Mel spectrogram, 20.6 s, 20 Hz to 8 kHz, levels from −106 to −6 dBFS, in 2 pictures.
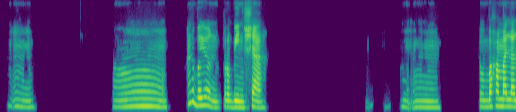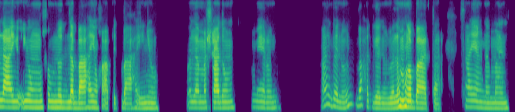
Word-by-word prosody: Mm. 175 -3 -9 1.6
Ah 185 +1 -1 0.5
ano 295 +2 +1
ba 205 - +5
'yon 190 -8 +1
probinsya? 160 -1 +3 2.5
Mm, 175 -3 -14
mm. 165 0 -5 0.9
O - - -2
baka 185 +1 +4
malalayo 175 -4 +5
yung 160 0 0
sumunod 155 -1 0
na 150 - +6
bahay 145 +2 +2
yung 145 - -7
kapit-bahay 135 0 -5
niyo? 140 -1 -3 0.6
Wala 150 0 -3
masyadong, 150 +1 0 0.3
meron. 155 -2 -7 0.9
Ay 215 +5 -7
ganon 175 +6 -5
bakit 205 -6 -7
ganon 135 -2 -3
walang 160 +6 +4
mga 165 -3 +7
bata, 135 -3 +1 0.5
sayang 165 -4 -4
naman. 140 0 -5
160 Hz, 85 wpm, -22 LUFS, 150-175 Hz, 2.5 s, mga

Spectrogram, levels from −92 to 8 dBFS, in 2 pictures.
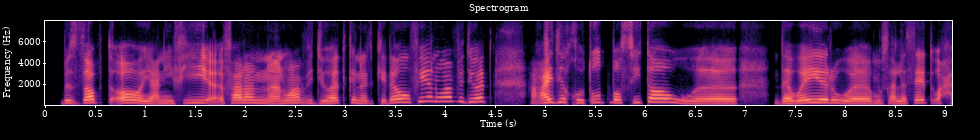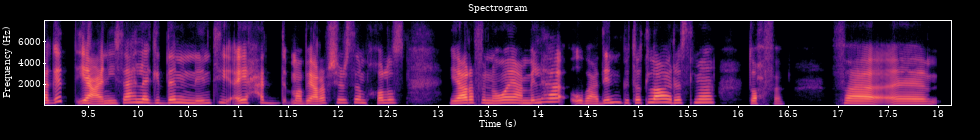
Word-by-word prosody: بالضبط 265 +5 +2
آه، 255 0 +4
يعني 220 0 -2
في 255 -1 0
فعلًا 250 -2 +2
أنواع 240 +3 0
فيديوهات 230 +1 -2
كانت 235 -5 -5
كده، 275 +9 +1
وفي 320 +4 -5
أنواع 395 0 0
فيديوهات 365 -1 -2 0.4
عادي 280 +7 +6
خطوط 275 +2 -5
بسيطة، 285 +5 +3
ودواير، 220 +2 +2
ومثلثات، 215 +2 0
وحاجات 305 +12 -2
يعني 225 -1 +4
سهلة 285 +2 -1
جدًا 255 +1 -4
إن 265 -4 -4
أنتِ 250 +5 -9
أي 275 0 +2
حد 235 -5 -8
ما 225 - -3
بيعرفش 225 +4 +1
يرسم 275 0 -7
خالص 260 +3 -7 0.4
يعرف 255 +4 +3
إن 240 -2 -6
هو 245 +3 0
يعملها، 270 - -1
وبعدين 235 +7 -5
بتطلع 295 +4 0
رسمة 285 +2 -4 0.3
تحفة 225 0 -7 0.5
ف 235 - -15
آآ 210 -1 0
250 Hz, 130 wpm, -23 LUFS, 225-280 Hz, 0.5 s, عادي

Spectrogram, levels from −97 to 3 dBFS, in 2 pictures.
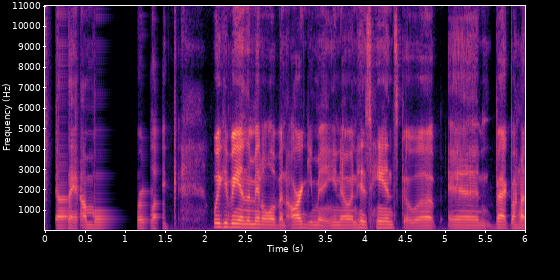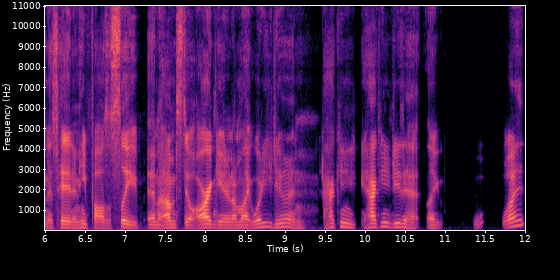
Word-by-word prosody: I'm 140 +1 -1
more, 140 0 -9 0.5
like 130 -1 -9 0.4
we 190 0 +5
could 195 0 -2
be 185 -1 +11
in 165 -1 +6
the 165 - +2
middle 155 -2 +1
of 145 - -5
an - - -3
argument, 145 -5 0
you 145 - -5
know, 145 0 -2
and 140 +1 -5
his 155 -2 +1
hands 155 -1 +1
go 135 - -8
up 135 -1 -2 0.2
and 140 -1 -3
back 150 -1 +2
behind 140 -1 -1
his 130 - -2
head 155 -2 +4
and 140 - -5
he 165 - -1
falls 140 -2 -2
asleep 145 0 +3
and 155 -1 -2
I'm 160 0 +3
still 150 -1 +1
arguing. 150 -3 +4
I'm 150 0 -2
like, 150 -2 -1
"What 175 +3 -2
are - - -5
you 200 - -10
doing? 175 -5 -6 0.2
How 185 - -2
can 195 -1 -5
you 165 - -11
how 185 +3 +5
can 210 +1 -7
you 200 - -7
do 190 +1 -3
that?" 155 -6 -5
Like, - - -6 0.8
"W 210 - 0
150 Hz, 240 wpm, -24 LUFS, 140-170 Hz, 0.8 s, be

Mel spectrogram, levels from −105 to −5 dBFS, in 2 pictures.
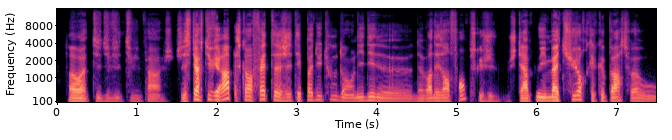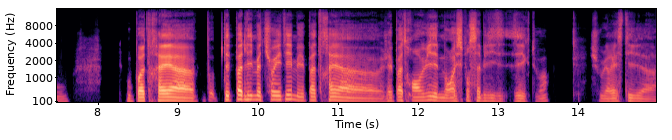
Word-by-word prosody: enfin 110 -1 +2
ouais 105 - -1
tu 110 - -10
tu 110 +2 -16
tu 105 -3 -15
enfin 85 -4 -9 0.2
j'espère - - +4
que - - -6
tu - - -4
verras - - +6
parce - - -5
qu'en - - -1
fait, 170 -1 -1
heu, 145 - +1
j'étais 125 +1 -4
pas 150 - -5
du 150 +1 -11
tout 155 +2 -16
dans 115 -5 -9
l'idée 130 +3 -6
de 100 -4 -11
d'avoir 105 +2 -6
des 110 0 -6
enfants 115 +8 -4
puisque 120 -11 -12
je 100 0 -12 0.2
j'étais - - -6
un 105 - +3
peu 130 - -4
immature 125 +5 +1
quelque 115 - -9
part, 120 +1 -1
tu - - -12
vois? 110 +1 -7
Ou 95 -3 -14 0.8
ou - - -11
pas 125 +4 +6
très, 130 +1 +7
heu, 115 -3 +6
peut-être 155 +5 -3
pas 170 - +8
de 155 - -3
l'immaturité 160 +1 +1
mais 140 -6 -5
pas 135 +1 -1
très, 135 +1 +1
heu, 105 -5 -2
j'avais 115 +4 -8
pas 130 - +1
trop 125 - -4
envie 130 +3 -1
de - - -2
me 115 - -6
responsabiliser, 110 -2 -2
tu - - -18
vois? - - -15 0.5
Je - - -10
voulais 100 -1 -10
rester 105 +3 -6
heu 105 -2 -9
115 Hz, 240 wpm, -25 LUFS, 105-130 Hz, 0.8 s, pas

